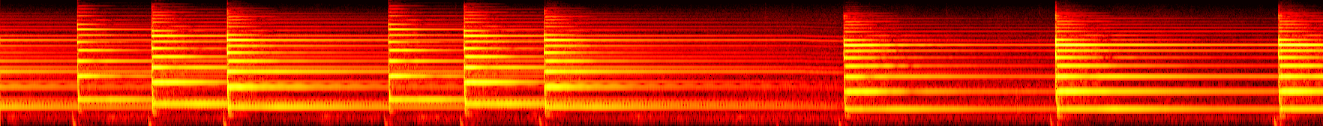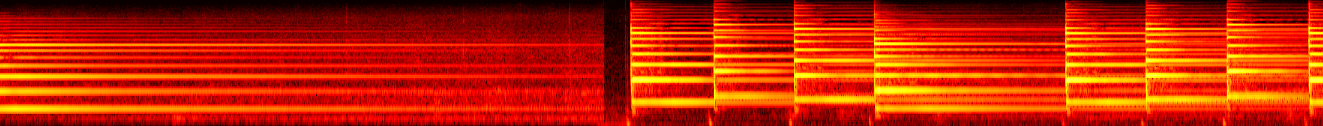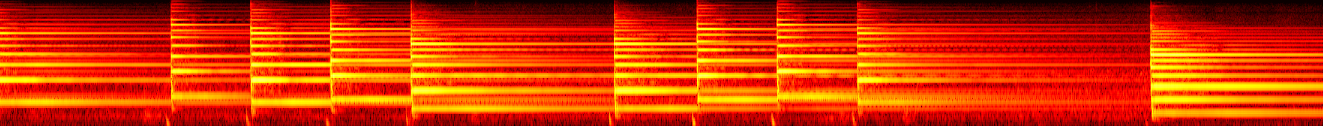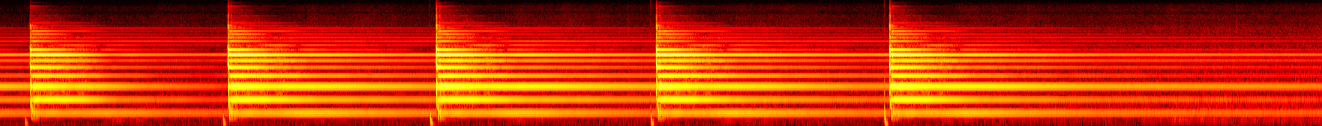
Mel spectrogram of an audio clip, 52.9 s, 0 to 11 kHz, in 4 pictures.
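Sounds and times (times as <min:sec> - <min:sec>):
piano chiming tune: 0:00.0 - 0:52.9.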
